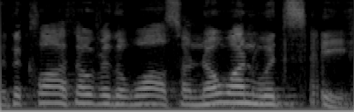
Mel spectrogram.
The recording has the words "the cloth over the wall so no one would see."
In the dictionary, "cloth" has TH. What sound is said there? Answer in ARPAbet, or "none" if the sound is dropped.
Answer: TH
